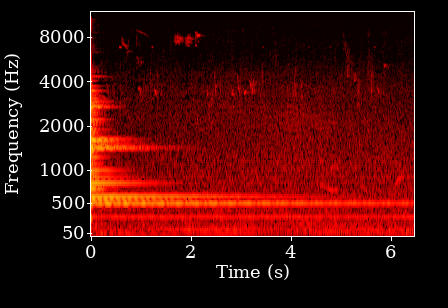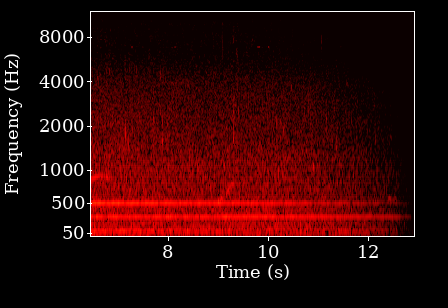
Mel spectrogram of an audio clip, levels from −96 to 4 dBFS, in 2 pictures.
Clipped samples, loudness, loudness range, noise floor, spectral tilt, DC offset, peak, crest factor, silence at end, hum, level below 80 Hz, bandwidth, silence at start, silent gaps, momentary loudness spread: under 0.1%; -40 LUFS; 16 LU; -75 dBFS; -3.5 dB/octave; under 0.1%; -10 dBFS; 32 dB; 1.1 s; none; -64 dBFS; 11 kHz; 0 s; none; 20 LU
